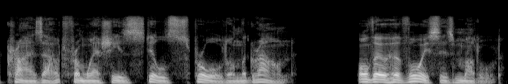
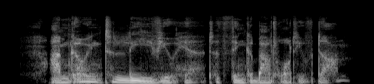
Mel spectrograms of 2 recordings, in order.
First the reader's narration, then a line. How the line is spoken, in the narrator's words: he whispers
